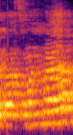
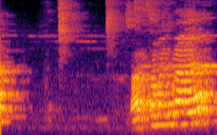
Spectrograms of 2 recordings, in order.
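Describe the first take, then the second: First: Said in the usual way. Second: Each word drawn out, asking if they got it; a slowed, patient repeat of the question; slow drawn-out check. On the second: Shown as a demonstration. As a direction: stretch the question out slowly. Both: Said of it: "repeated question".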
